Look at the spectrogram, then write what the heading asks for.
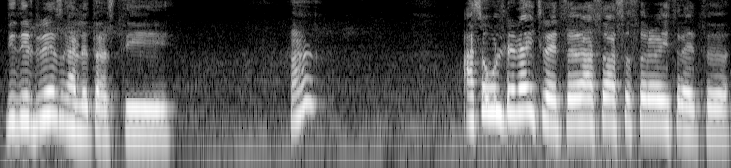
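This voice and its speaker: A young woman, a mother, chatting playfully with her little daughter, teasing her with lots of quick questions. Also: a little high, lively intonation, dark tone.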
